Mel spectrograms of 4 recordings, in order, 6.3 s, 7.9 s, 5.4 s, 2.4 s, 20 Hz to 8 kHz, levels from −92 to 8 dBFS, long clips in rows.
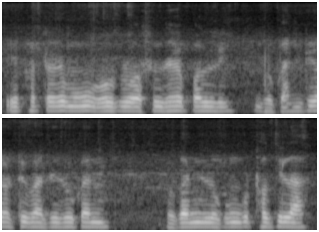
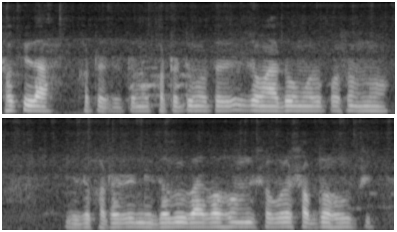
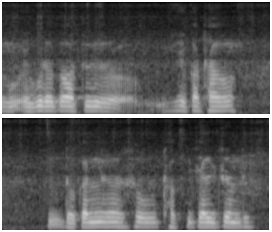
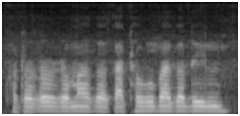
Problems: none marked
